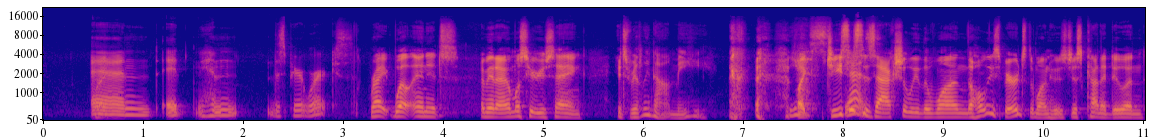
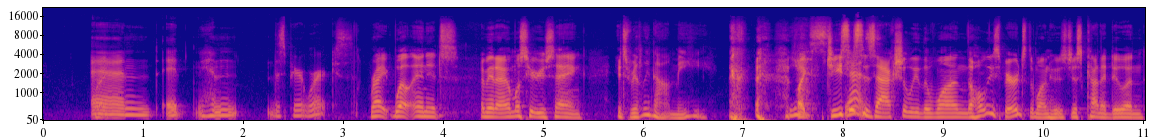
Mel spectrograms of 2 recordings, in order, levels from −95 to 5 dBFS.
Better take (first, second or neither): second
